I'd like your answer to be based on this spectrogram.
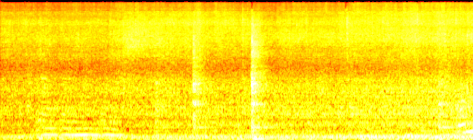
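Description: Food sautéing in a pan in a home kitchen in Taiwan, with a soft, steady sizzle and a couple of brief utensil clinks and scrapes, no voices.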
